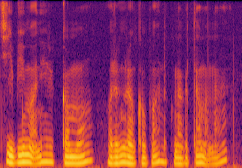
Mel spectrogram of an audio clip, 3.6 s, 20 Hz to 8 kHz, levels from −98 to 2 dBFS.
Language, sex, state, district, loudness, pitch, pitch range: Garo, male, Meghalaya, South Garo Hills, -15 LUFS, 120 Hz, 110-130 Hz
